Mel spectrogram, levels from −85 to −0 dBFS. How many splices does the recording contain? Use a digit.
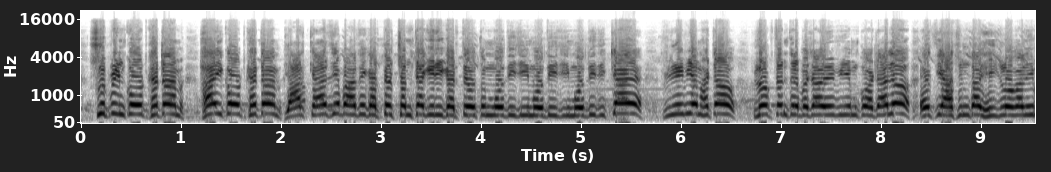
2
